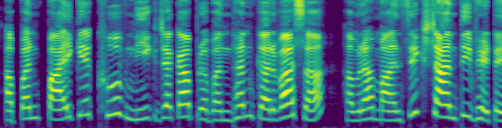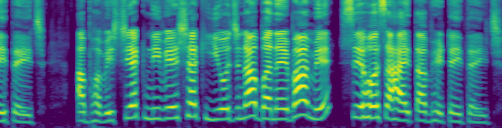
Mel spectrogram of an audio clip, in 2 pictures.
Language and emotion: Maithili, happy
